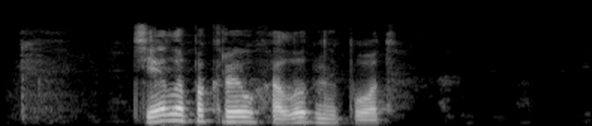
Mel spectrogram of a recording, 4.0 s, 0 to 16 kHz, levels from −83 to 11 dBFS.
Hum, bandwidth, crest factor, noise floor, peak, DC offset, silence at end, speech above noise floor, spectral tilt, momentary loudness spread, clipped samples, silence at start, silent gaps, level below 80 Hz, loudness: none; 7.8 kHz; 18 dB; -75 dBFS; -2 dBFS; under 0.1%; 1.4 s; 58 dB; -6.5 dB/octave; 8 LU; under 0.1%; 0.9 s; none; -62 dBFS; -18 LUFS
